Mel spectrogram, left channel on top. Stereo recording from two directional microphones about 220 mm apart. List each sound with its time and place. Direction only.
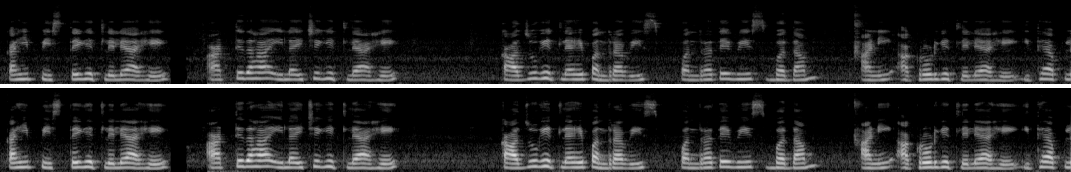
0.1 s a woman's voice: 15° right (ahead or behind)
5.3 s a woman's voice: 20° right (ahead or behind)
